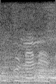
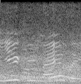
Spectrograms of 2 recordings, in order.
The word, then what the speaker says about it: ukulele: Why are there ukuleles here? I'm not sure you're saying that right. Yeah, I am saying it right. They told me in Hawaii. It's not ukulele, it's ukulele.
